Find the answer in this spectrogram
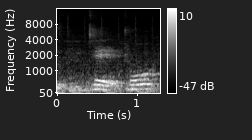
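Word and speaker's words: Mthetho: Yeah, say your name and then pronounce it. My name is, once again, is Mteto.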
